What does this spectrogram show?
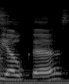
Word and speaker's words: Nayoka: Nyoka. So it's spelled Nayoka. Mhm. But when people are trying to pronounce it, Mm-hmm. I always say look at it as Nyoka.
